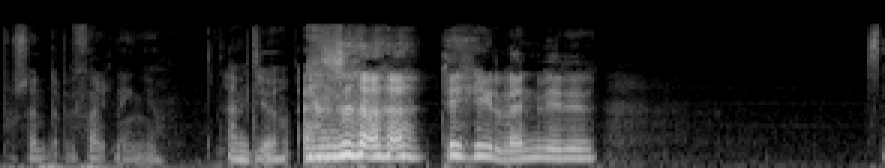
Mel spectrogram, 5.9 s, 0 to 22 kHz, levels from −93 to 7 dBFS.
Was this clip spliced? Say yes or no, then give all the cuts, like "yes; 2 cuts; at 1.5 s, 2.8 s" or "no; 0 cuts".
yes; 1 cut; at 1.7 s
